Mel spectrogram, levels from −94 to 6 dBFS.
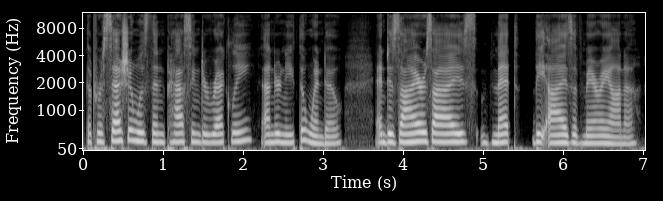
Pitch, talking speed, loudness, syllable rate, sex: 200 Hz, 145 wpm, -18 LUFS, 4.9 syllables/s, female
